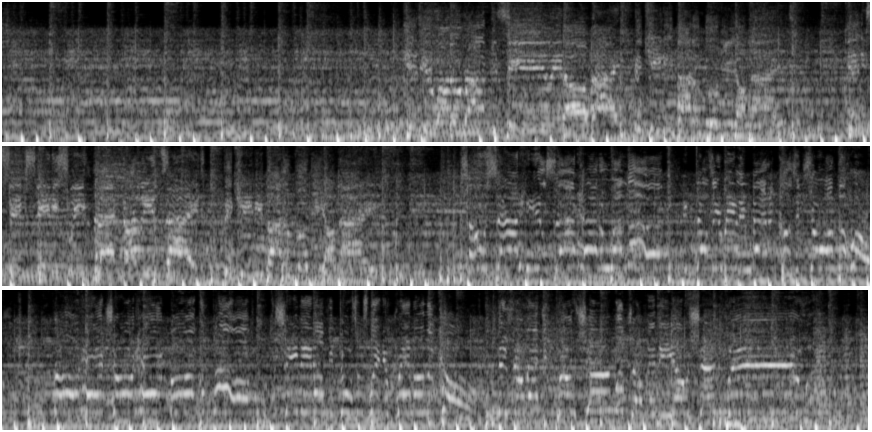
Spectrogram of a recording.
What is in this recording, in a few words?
with Vocals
